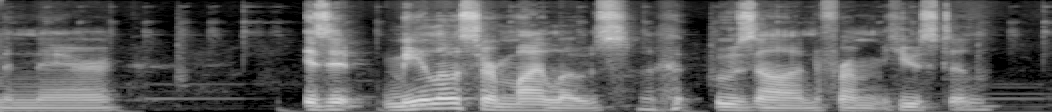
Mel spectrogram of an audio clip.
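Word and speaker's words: Miloš: It was Milos and people would say Milo's. I'm like, no, it's not Milo's.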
